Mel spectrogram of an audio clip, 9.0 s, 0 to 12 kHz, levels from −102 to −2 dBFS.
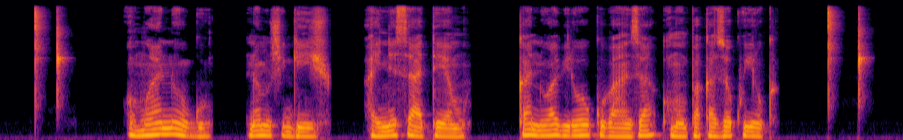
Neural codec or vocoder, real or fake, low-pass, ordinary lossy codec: none; real; 9.9 kHz; none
